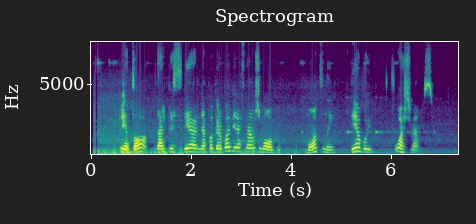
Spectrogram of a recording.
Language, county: Lithuanian, Alytus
